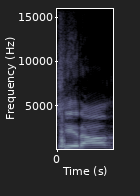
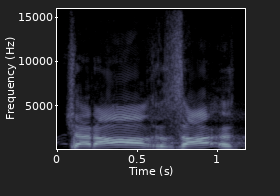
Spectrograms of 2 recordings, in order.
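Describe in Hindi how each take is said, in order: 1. पहला स्वर 'i' है। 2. पहला स्वर 'a' है। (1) "चिराग नहीं है" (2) "चे पे जबर है"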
